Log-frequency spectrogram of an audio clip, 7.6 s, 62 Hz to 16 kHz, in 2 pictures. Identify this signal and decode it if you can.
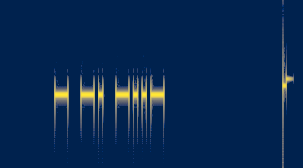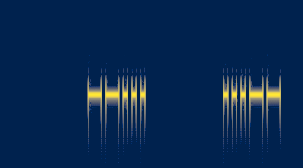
Morse code, heard as a keyed tone, about 22 wpm, spaced as for 13 wpm, 700 Hz. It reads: TNX 73
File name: Top 20 QSO Elements - 6x Character Spacing - 22wpm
